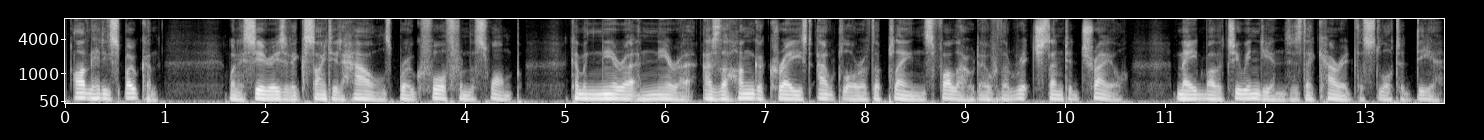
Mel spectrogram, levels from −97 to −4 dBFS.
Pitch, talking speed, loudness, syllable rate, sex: 95 Hz, 190 wpm, -18 LUFS, 5.4 syllables/s, male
